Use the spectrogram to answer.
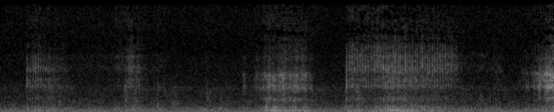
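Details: Sleeping dog snoring: soft, rough snoring breaths with two or three louder snores over a steady low background hum.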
